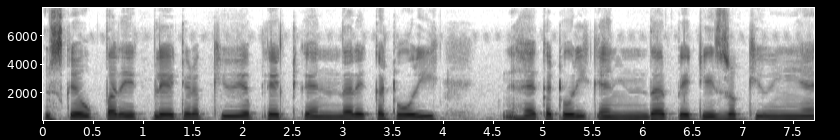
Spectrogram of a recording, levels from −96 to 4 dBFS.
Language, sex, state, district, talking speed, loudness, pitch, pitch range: Hindi, female, Uttar Pradesh, Lucknow, 155 wpm, -14 LUFS, 165 Hz, 155-170 Hz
